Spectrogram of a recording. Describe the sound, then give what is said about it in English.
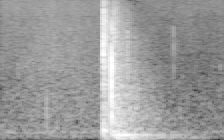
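A daughter shuts a door once with a single solid thunk, fairly loud, its low resonance fading quickly. “Shahana rolls her eyes at her mother as she shuts the door.”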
